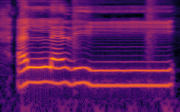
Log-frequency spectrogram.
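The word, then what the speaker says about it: الَّذِي: আল্লাযী ইউওয়াসবিসু, আল্লাযী বলে, মানে এখানে জালকে জিমের উচ্চারণ করে ফেলে, এখানে জালের উচ্চারণ করতে হবে আল্লাযী ইউওয়াসবিসু ফি সুদুরিন নাস মিনাল জিন্নাতি ওয়ান নাস।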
